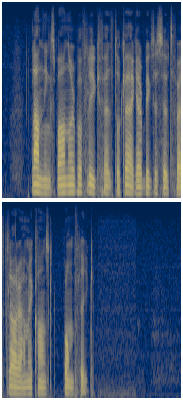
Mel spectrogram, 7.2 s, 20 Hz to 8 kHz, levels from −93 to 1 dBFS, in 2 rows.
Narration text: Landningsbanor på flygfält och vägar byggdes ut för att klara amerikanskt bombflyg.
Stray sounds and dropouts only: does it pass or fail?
pass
